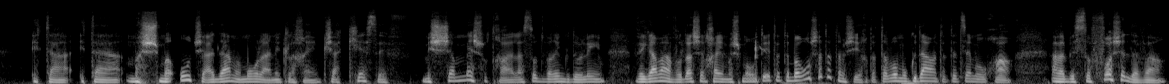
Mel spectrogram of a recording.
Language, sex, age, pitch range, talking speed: Hebrew, male, 30-49, 110-140 Hz, 165 wpm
